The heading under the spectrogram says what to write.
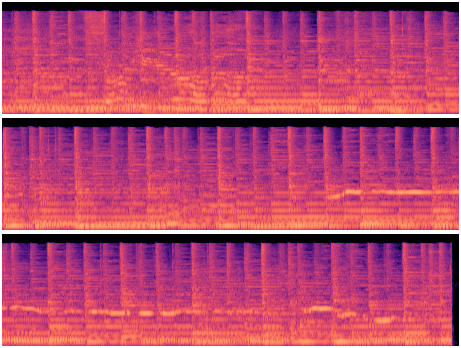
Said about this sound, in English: I love the whistling. That's fucking crazy.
